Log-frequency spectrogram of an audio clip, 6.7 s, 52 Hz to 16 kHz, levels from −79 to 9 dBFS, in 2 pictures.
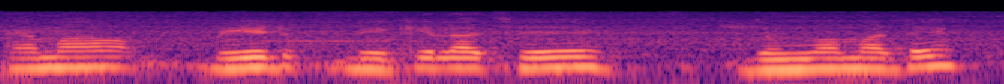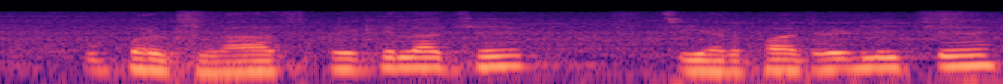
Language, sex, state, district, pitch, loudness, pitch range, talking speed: Gujarati, male, Gujarat, Gandhinagar, 155 Hz, -15 LUFS, 145-165 Hz, 105 wpm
